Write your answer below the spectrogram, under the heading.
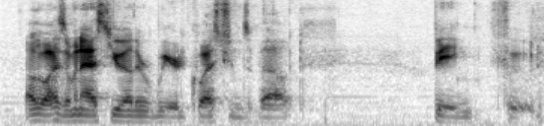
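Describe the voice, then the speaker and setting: Doing a put-on character voice, a man speaks very fast in a raspy, fairly low pitch. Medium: actual play. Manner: rambling, casual.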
